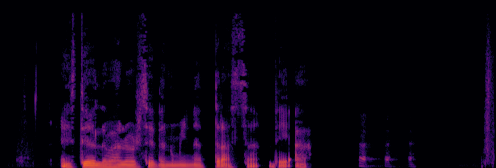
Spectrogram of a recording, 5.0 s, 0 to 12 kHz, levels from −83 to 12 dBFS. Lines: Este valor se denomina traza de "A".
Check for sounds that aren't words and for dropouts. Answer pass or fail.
fail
